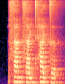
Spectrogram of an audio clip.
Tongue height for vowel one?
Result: low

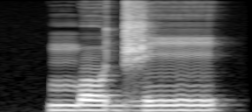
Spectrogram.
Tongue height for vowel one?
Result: mid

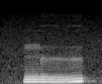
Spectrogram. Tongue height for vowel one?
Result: high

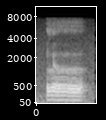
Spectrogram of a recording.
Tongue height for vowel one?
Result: mid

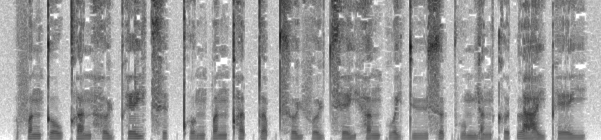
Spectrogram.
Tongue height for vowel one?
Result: low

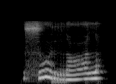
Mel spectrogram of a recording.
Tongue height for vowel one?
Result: high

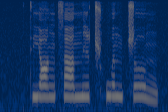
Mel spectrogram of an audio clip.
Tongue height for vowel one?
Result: low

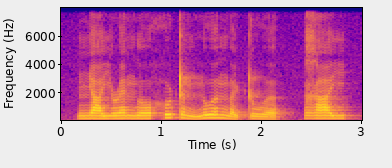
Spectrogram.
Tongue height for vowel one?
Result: low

